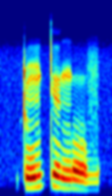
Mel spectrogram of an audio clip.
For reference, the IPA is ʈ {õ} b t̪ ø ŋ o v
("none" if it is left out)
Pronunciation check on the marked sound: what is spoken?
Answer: ũ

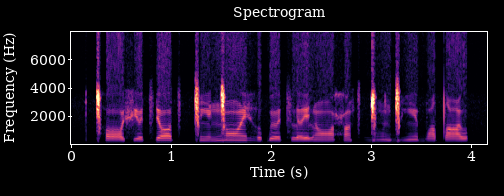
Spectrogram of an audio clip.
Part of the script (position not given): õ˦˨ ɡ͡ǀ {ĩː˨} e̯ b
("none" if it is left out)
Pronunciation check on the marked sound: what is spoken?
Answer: ĩː˨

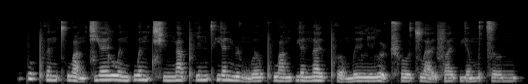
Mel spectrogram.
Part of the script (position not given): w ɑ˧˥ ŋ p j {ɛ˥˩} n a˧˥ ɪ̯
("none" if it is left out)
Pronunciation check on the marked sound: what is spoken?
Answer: ɛ˧˥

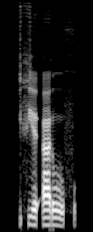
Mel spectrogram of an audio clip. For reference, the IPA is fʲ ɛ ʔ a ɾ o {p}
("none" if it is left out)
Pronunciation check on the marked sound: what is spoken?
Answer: f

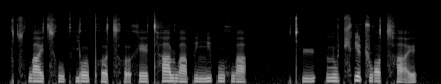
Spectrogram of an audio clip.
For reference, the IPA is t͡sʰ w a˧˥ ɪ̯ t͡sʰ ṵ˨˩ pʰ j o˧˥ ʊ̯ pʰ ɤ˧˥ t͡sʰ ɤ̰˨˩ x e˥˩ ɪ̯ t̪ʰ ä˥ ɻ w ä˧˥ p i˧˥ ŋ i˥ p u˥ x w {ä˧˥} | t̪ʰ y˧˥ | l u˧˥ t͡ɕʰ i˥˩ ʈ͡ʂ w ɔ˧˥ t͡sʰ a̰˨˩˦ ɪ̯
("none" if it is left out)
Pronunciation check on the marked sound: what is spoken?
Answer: ä˥˩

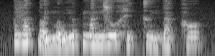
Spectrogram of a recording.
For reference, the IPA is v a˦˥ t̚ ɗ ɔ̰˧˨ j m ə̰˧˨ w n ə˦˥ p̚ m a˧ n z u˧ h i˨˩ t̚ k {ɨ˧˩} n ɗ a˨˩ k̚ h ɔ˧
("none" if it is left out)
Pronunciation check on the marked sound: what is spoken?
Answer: ɨ˧˩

